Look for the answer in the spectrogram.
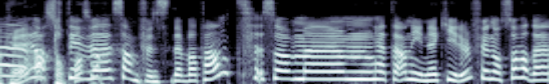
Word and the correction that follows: Kjerulf: en Kjærulf. Kjærulf, sorry. Mm. Kjærulf, da. Men det staves Kjerulf.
